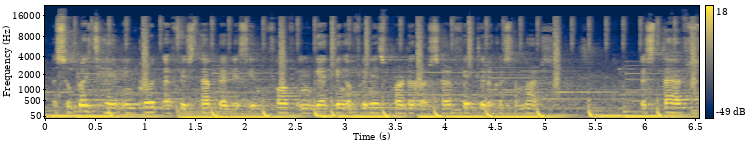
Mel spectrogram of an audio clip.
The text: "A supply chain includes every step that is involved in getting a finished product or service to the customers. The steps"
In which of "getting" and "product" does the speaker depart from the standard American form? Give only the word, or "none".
product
